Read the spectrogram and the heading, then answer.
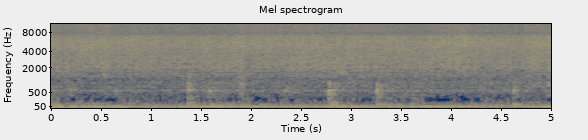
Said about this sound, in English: So keeping this moving all the time. Just searing the meat. There we are. Isn't that a lovely sound? I do like the sound of frying and cooking. Remember, we are frying, we're not boiling, we're not stewing.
